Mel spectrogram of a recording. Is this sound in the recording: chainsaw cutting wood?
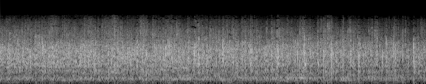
no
